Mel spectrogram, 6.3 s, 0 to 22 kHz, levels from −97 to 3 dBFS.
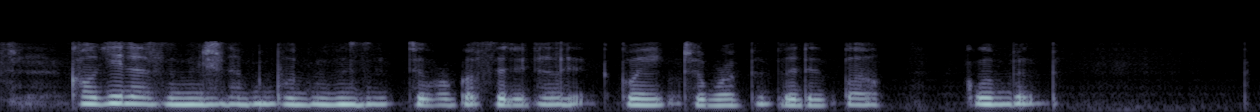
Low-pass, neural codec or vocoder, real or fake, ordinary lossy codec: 5.4 kHz; autoencoder, 44.1 kHz, a latent of 192 numbers a frame, MeloTTS; fake; none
